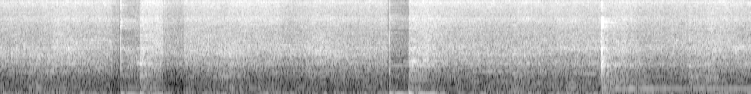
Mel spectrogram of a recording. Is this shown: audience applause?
no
